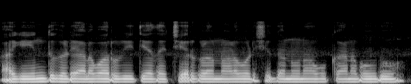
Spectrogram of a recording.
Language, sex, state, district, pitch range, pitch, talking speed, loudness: Kannada, male, Karnataka, Koppal, 125-130 Hz, 125 Hz, 130 wpm, -14 LUFS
